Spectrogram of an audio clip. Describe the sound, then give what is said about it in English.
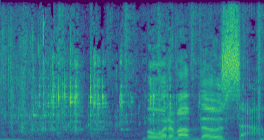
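Water pours from a Samsung Bespoke refrigerator's internal water dispenser into a built-in pitcher with a flavor infuser, a gurgling fill with shifting pitch that follows a brief spoken question. “Those are the sounds of the Samsung Bespoke Refrigerator's beverage center with internal water dispenser and built-in pitcher with flavor infuser for crisp,”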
